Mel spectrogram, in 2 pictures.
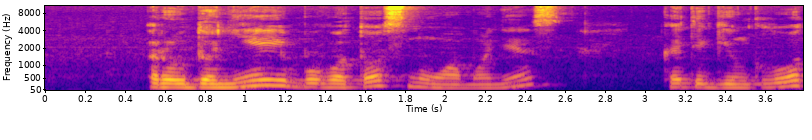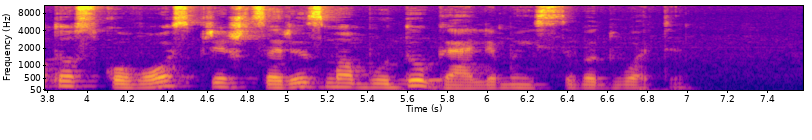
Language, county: Lithuanian, Alytus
